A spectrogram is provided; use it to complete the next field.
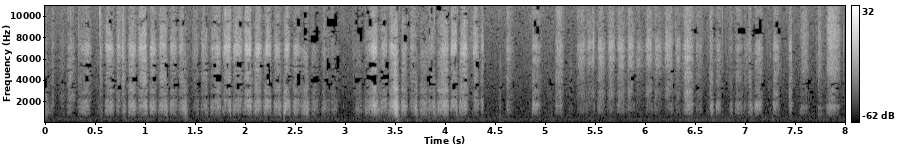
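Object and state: Felt-tip marker on paper.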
